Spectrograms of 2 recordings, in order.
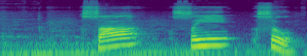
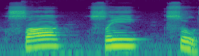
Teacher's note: Ini dia huruf sad, sa, si, su. Perhatikan ujung lidah tetap di belakang gigi seri bawah, pangkal lidah naik ke atas.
